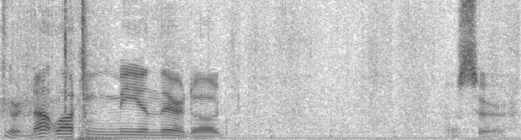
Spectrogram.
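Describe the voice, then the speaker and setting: A man's voice: fairly high pitch, animated, slow, slight background noise. A man streaming a video game and giving casual commentary, joking and heckling the game as he plays.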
